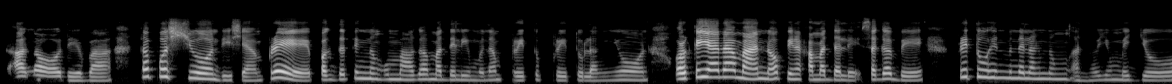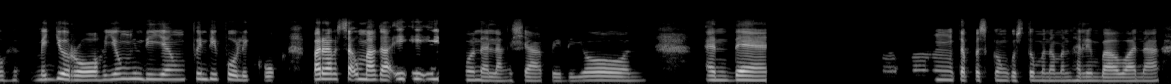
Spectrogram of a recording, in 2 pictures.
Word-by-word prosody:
ano, 195 0 +1
'di 180 -1 -6
ba? 175 -1 -3 0.3
Tapos 360 +1 +4 0.2
'yon, 255 -4 +3
di 195 - -4
siyempre 190 +1 +5
pagdating 235 +5 -2
ng 255 -3 -4
umaga 230 0 -3
madali 210 -2 -4
mo 195 -1 -11
ng 205 +2 -7
prito-prito 190 -1 -9
lang 175 0 -7
'yon 205 -1 -5 0.3
or 260 - +9
kaya 335 +3 +11
naman 280 -7 +8
'no 250 +3 +2
pinakamadali 220 -6 -1
sa 230 - +1
gabi, 205 -6 -3 0.4
prituhin 340 -2 0
mo - - -4
na 280 -1 -1
lang 260 -1 -3
nung 245 -1 -7
ano 185 -2 -13
yung 215 +1 -12
medyo 190 0 -8 0.3
medyo 225 +4 0
raw 200 0 +2
yung 240 +4 -4
hindi 240 -2 -3
yung 225 0 -7
hindi 245 -1 -3
fully 210 -5 -4
cook, 185 0 -11 0.4
para 250 +1 +7
sa 255 - +1
umaga 220 -2 +2
i-init 250 -1 -3 0.3
mo 205 - -3
na 190 - -5
lang 165 -1 -9
siya, 170 -1 -6
pwede 165 0 -15
'yon 185 -2 -4 0.6
and 200 -1 -4
then 200 -2 +4 1.7
Mm, 210 -1 -9
tapos 190 -1 -5
kung 195 -2 -10
gusto 185 +1 -8
mo 180 - -12
naman 175 0 -11
halimbawa 170 -2 -5
na 170 0 -7
210 Hz, 150 wpm, -22 LUFS, 185-245 Hz, 1.7 s, kaya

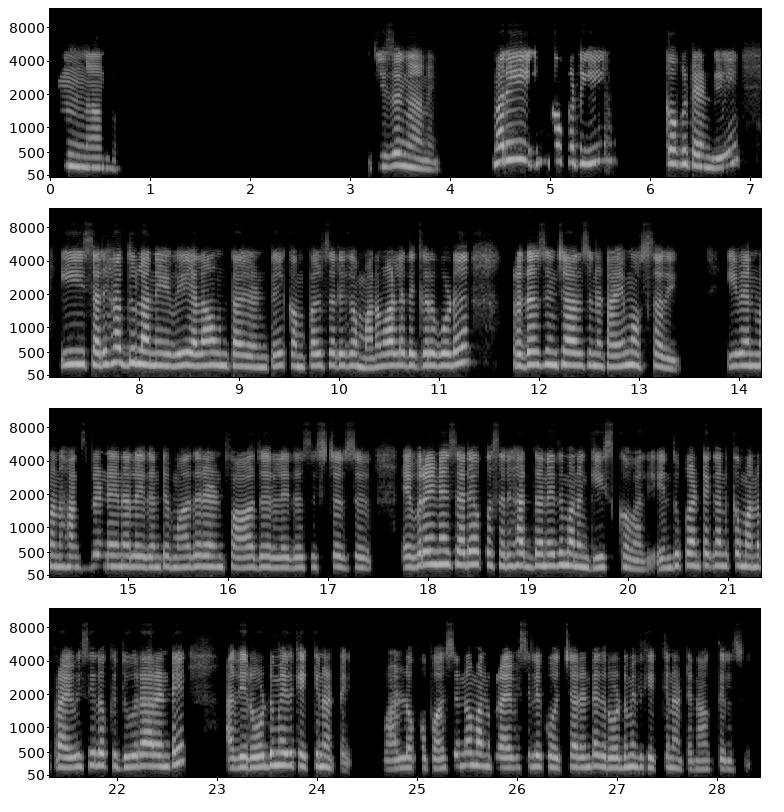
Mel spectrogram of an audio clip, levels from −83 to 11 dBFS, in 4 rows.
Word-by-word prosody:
హ్మ్. 225 -3 -1
అవును. 185 -4 -6 2.6
నిజంగానే. 215 -8 0 0.6
మరి 330 +3 +6 0.3
ఇంకొకటి. 305 -2 -2 0.8
ఇంకొకటండి. 235 -8 0 0.6
ఈ - - +5 0.2
సరిహద్దులనేవి 255 -3 +3
ఎలా 240 +1 +3
ఉంటాయంటే, 225 -2 0 0.2
కంపల్సరిగా 235 +2 -1
మన 195 +2 0
వాళ్ళ 245 +1 +4
దగ్గర 240 +1 +1
కూడా 250 +3 +3 0.5
ప్రదర్శించాల్సిన 250 0 +3
టైమొస్తది. 225 -4 0 0.6
ఈవెన్ 240 0 +2
మన 220 -1 0
హస్బెండ్ 220 +3 -4
అయినా. 220 0 +1
లేదంటే 210 0 0
మదర్ 215 +2 0
అండ్ 215 0 -2
ఫాదర్ 205 +1 0
లేదా 200 0 -2
సిస్టర్స్. 210 0 -4 0.5
ఎవరైనా 260 +4 +5
సరే, 255 0 +4
ఒక 250 -1 -4
సరిహద్దనేది 235 +1 +1
మనం 220 -2 +2
గీసుకోవాలి. 200 -4 -4
ఎందుకు 230 +4 -5
అంటే 240 0 -2
గనక, 235 -1 -3
మన 215 - 0
ప్రైవసీలోకి 230 +3 0
దూరారంటే, 225 +3 +2 0.5
అది 205 +2 +4
రోడ్డు 220 +4 +2
మీదకెక్కినట్టే. 225 -8 0 0.4
వాళ్ళొక 195 +3 -3
పర్సనో 230 +7 -2
మన 225 - -1
ప్రైవసీలోకి 205 +2 -1
వచ్చారంటే, 210 +2 -2
అది - - 0
రోడ్డు 200 +1 -1
మీదకెక్కినట్టే 200 -4 -5
నాకు 170 0 -8
తెలిసి. 170 +7 -8
225 Hz, 110 wpm, -23 LUFS, 205-245 Hz, 2.6 s, మరి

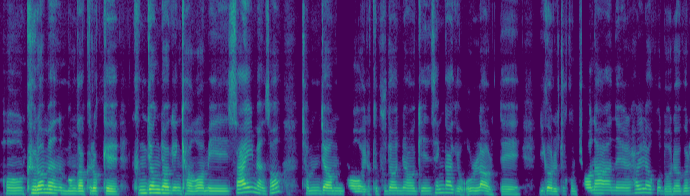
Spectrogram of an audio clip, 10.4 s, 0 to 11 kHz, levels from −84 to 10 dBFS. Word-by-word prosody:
어 160 0 -2
그러면은 185 -4 +4
뭔가 150 0 +3
그렇게 155 -3 +2 0.2
긍정적인 185 -2 +4
경험이 150 -1 0
쌓이면서 205 - +2 0.3
점점 160 -1 -1
더 145 -1 0
이렇게 140 +2 -11
부정적인 155 0 -4
생각이 200 -3 -3
올라올 155 -3 -1
때 130 -2 -6 0.3
이거를 155 -2 0
쪼끔 150 0 -12 0.2
전환을 165 -2 -1
하려고 200 -1 -3
노력을 145 +1 -6
160 Hz, 300 characters per minute, -17 LUFS, 150-180 Hz, 0.3 s, 그러면은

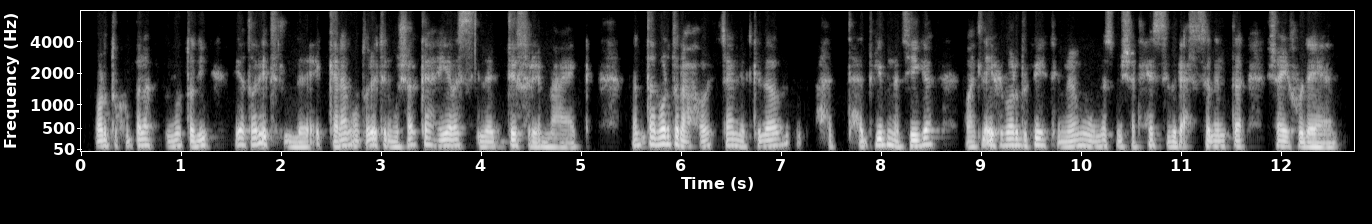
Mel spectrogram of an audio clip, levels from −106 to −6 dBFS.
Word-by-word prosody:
برضه 115 +2 +2
خد 110 - -10
بالك 130 0 +1
النقطة 115 +1 0
دي 125 +5 0 0.3
هي 145 - +5
طريقة 145 +2 +2
ال 100 -2 -1 0.2
الكلام - - 0
أو - - -2
طريقة - - +2
المشاركة 135 +8 -1
هي 125 -1 +3
بس 130 +1 -3
اللي 105 -1 +1
بتفرق 105 -1 -1
معاك، 95 0 -5 0.4
أنت 135 +3 0
برضه 155 +1 +6
لو 115 - +4
حاولت 110 +5 -3
تعمل 130 -4 0
كده 125 +5 +1 0.3
هت - - -12 0.2
هتجيب 135 +1 +1
نتيجة، 120 +4 +3 0.3
وهتلاقي 105 -1 +3
في 130 +1 -5
برضه 135 -2 +3
في 140 - +4
اهتمام 115 -1 -2
والناس 115 -1 -2
مش 110 -1 -4
هتحس 115 +3 -6
بالاحساس 105 +2 -2
اللي 115 0 +2
أنت 115 0 -1 0.2
شايفُه 110 -3 +1
ده 100 - +5
يعني. 95 0 +1
115 Hz, 190 wpm, -25 LUFS, 105-130 Hz, 0.4 s, برضه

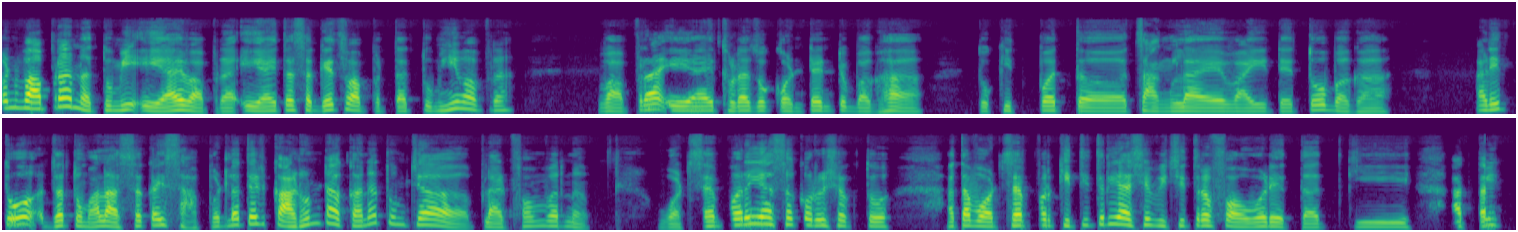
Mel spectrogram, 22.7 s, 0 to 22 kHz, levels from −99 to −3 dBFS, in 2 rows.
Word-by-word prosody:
पण 240 +2 0
वापरा 240 +5 +8
ना 190 - +1
तुम्ही 160 +3 -1 0.2
एआय 140 +5 +6
वापरा. 125 -6 -1
एआय 145 -1 +1
तर 170 - +4
सगळेच 170 +2 -1
वापरतात 140 -3 -1
तुम्हीही 155 +8 -4
वापरा. 175 -7 -2 0.8
वापरा 185 +3 +2
एआय 150 -1 +1
थोडा 150 +1 +1
जो 155 - -2
कंटेंट 140 +3 -3
बघा, 130 +4 -2 0.6
तो 140 - -8
कितपत 155 0 -4
अ, 125 -2 -1
चांगला 135 +1 -2
आहे, 125 -1 +1
वाईट 125 0 -6
आहे, 130 - -5
तो 175 +1 0
बघा. 115 -3 -7 0.7
आणि 180 +4 +1 0.2
तो 440 - +6 0.3
जर 185 - +5
तुम्हाला 165 0 +2
असं 150 +5 -1
काही 200 +1 +2
सापडलं, 170 +2 -4
तर 245 0 +4
काढून 205 +12 +5
टाका 220 -9 +3
ना 255 - -1
तुमच्या 220 -3 +1 0.4
प्लॅटफॉर्मवरनं 160 0 -5 0.6
WhatsAppवरही 170 - +1
असं 230 0 0
करू 200 -2 +1
शकतो. 165 -3 -3 0.5
आता 155 +5 +4
WhatsAppवर 190 +5 +3
कितीतरी 205 +5 -2
असे 215 -2 +5
विचित्र 185 0 -2
फॉरवर्ड 150 +1 +2
येतात, 130 -3 -3 0.2
की 145 0 -8 0.4
आता 160 +1 0
मी 210 - -5
155 Hz, 145 wpm, -22 LUFS, 140-190 Hz, 0.8 s, वापरा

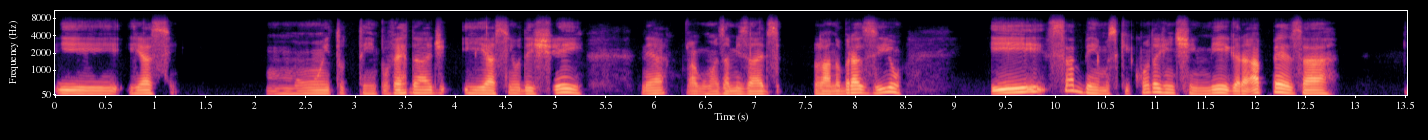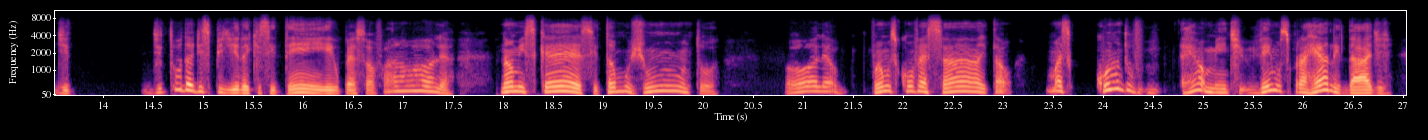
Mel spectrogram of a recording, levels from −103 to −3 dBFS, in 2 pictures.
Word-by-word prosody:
E 110 -2 -1
e, 110 +1 -4
assim 115 -2 -2 0.9
muito 105 +3 -6
tempo, 100 0 -10
verdade. 120 +1 -1 0.2
E 115 -1 -1
assim 110 +1 -1
eu 115 - -5
deixei, 125 +4 +1 0.6
né, 110 +2 -3 0.2
algumas 95 -1 -7
amizades 100 -2 -3 0.3
lá 100 -1 +1
no 105 +1 -3
Brasil 130 +5 +1 0.9
e 130 - +6
sabemos 130 - -2
que 110 - -12
quando 140 +3 -3
a - - +4
gente 130 -4 -1
imigra, 110 0 +1
apesar 115 - +2 0.7
de 110 +1 -6 0.7
de 130 +4 -10
toda 240 - +3
a - - +7
despedida 135 -9 0
que 115 - -10
se 115 -1 -5
tem 130 -2 +2
e 115 - +3
o - - -4
pessoal 110 -1 -2
fala: 190 +10 -4
"Olha, 180 - -1 0.5
não 170 +3 +6
me 185 - +3
esquece, 175 -2 +3
tamo 175 +2 0
junto. 160 - -3 0.7
Olha, 180 +4 -1 0.4
vamos 180 +6 +2
conversar, 180 -1 +2
e - - -5
tal", 80 - -4 0.3
mas - - -1 0.2
quando 240 -1 +2
v 130 -5 -12 0.2
realmente 145 - -1
vemos 175 - +1
pra 150 -1 +1
realidade 120 - +4
125 Hz, 120 wpm, -23 LUFS, 110-165 Hz, 0.9 s, a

